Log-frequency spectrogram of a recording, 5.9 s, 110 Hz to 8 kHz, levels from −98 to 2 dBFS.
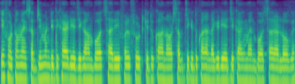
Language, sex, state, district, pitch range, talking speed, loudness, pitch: Rajasthani, male, Rajasthan, Churu, 135-145 Hz, 285 wpm, -15 LUFS, 135 Hz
